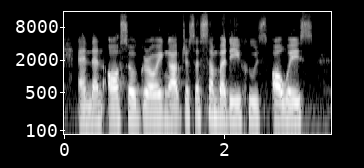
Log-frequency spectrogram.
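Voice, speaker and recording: Very clean and set against a silent background, this recording features a woman with a Chinese accent. Her pitch is fairly low. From China. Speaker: business founder and CEO. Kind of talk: podcast interview.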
